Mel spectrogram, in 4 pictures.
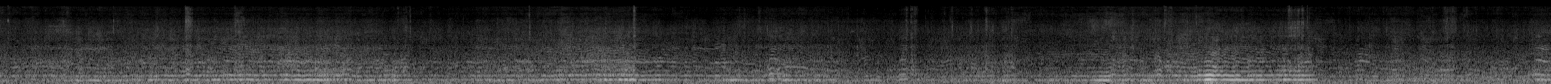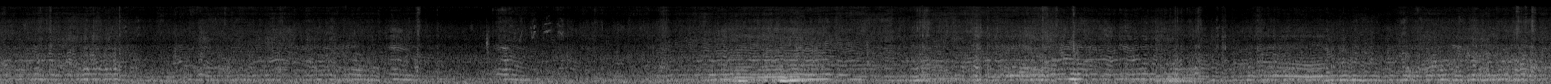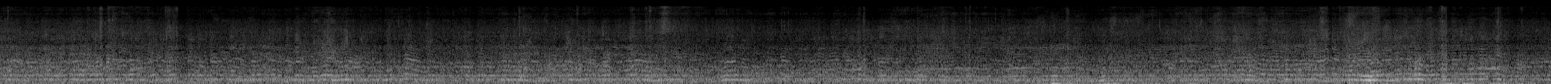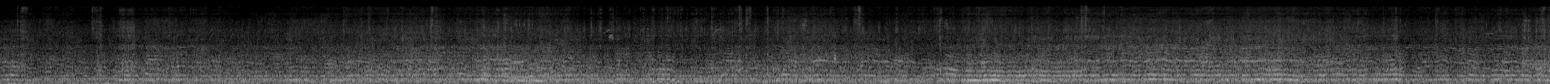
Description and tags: bees - a lot of them
The entrance hole of our bee hive. Quite busy bees, collecting pollen, at this special moment from the balsam near the fish ponds.
Set the Zoom H2 in front in 360° mode.
bee, beeflight, beehive, bees, buzz, buzzing, flight, fly, insect, naute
